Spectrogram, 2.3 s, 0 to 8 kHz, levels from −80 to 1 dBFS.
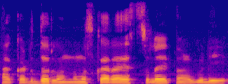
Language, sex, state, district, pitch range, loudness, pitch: Kannada, male, Karnataka, Dharwad, 115-125 Hz, -20 LUFS, 120 Hz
